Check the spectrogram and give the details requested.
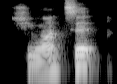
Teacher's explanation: Connect the S to the I.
